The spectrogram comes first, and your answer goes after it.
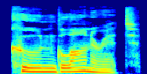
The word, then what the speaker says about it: conglomerate: Coon, glon, rit, conglomerate, coon, glon, rit, conglomerate. Emphasize gla and soften mer.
